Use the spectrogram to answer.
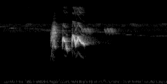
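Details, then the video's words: Single Sooty-headed bulbul phrase from a natural trapping lure recording: rapid bubbly chatter of several liquid notes ending in a soft trailing note, faint background hiss. "SUARA ASLI PIKAT BURUNG KUTILANG UNTUK PANCINGAN BAHAN AGAR CEPAT BUNYI"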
